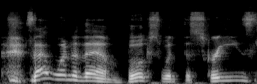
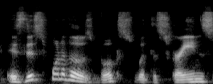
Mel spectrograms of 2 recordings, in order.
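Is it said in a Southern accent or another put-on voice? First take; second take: Southern accent; other voice. First: It is said in a Southern accent. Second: It is said in a different impersonated voice.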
